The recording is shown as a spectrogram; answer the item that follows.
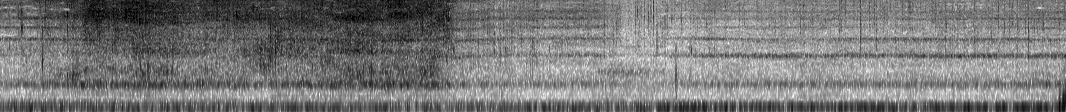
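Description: Water dripping and trickling from a wet mesh screen filter holding sand and rock sieved out of clay slurry, louder for the first three seconds or so, then quieter.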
